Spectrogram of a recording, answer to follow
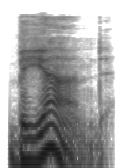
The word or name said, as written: beyond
